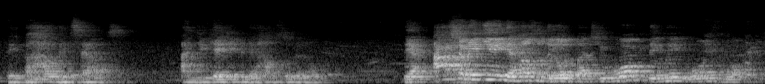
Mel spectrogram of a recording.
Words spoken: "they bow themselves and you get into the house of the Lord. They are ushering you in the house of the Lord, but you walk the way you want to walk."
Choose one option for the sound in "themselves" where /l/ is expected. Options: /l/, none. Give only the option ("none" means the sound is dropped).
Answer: /l/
